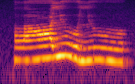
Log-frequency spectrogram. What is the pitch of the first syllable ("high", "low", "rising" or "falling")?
rising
